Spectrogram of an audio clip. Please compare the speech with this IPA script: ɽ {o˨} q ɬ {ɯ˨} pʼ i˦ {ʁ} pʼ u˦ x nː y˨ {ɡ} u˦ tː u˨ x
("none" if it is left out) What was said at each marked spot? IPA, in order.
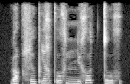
o˨, ɯ˨, ʁ, x

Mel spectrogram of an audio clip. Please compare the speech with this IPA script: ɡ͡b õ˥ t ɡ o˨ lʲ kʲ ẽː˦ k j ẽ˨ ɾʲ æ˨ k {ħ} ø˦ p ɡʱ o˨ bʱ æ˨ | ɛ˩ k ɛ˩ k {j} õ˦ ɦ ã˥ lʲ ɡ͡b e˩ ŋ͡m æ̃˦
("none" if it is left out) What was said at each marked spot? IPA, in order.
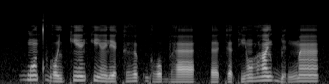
ɦ, j

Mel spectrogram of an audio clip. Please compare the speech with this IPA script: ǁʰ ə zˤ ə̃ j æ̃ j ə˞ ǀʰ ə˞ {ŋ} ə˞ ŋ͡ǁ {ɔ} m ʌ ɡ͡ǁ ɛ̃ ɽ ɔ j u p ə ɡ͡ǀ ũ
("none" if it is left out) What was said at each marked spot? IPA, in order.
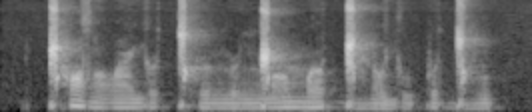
ŋ, ɔ̃

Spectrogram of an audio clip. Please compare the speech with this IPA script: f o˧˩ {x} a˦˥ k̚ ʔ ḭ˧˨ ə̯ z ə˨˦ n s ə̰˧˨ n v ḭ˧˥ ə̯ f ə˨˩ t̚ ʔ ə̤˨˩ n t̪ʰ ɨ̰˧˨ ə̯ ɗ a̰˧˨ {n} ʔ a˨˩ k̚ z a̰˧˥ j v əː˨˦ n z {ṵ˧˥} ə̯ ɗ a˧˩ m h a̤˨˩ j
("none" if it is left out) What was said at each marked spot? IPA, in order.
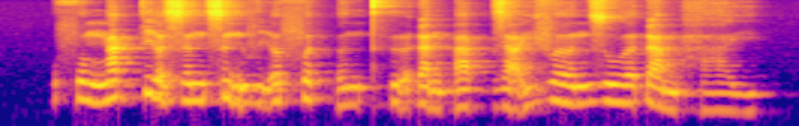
ŋ, n, u˧

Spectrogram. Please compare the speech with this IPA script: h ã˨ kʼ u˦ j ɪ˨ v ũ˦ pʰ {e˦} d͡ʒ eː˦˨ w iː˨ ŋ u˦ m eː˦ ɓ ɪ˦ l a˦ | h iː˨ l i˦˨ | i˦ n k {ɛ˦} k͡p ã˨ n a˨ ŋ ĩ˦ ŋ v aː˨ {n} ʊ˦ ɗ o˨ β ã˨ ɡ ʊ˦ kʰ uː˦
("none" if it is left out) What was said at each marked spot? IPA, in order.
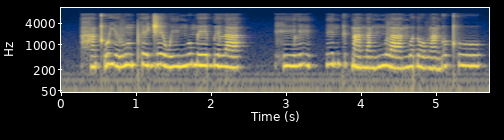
e˦, ɪ˦, ŋ

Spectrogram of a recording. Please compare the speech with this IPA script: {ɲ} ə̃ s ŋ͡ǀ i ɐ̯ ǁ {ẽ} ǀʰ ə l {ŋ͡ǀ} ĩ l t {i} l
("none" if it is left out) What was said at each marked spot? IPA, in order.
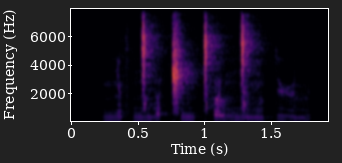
ɲ, ĩ, ŋ͡ǀ, y

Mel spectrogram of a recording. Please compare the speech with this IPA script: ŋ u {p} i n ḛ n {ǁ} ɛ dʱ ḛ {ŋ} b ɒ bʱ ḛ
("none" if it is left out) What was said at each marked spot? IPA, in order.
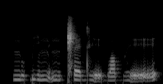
ɓ, ǁ, none

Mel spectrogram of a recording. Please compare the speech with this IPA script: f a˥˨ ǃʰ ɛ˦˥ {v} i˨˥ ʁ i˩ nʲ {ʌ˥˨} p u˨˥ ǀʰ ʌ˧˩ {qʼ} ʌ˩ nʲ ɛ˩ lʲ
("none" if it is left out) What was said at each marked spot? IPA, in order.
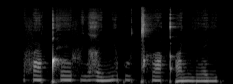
f, ʌ˦˥, qʼ

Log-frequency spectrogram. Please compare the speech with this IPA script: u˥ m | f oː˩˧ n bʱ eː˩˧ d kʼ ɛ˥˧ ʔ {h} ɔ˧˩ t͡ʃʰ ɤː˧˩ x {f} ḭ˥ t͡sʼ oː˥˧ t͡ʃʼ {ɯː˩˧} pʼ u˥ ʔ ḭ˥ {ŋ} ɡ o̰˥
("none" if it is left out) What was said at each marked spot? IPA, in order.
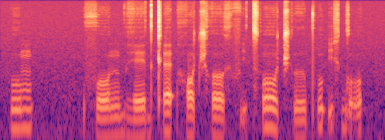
h, f, ɯː˩˧, x

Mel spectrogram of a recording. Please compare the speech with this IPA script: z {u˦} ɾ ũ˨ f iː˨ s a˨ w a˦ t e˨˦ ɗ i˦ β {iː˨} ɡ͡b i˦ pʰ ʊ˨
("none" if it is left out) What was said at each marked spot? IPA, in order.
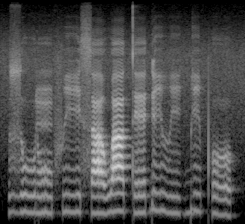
u˨, iː˨

